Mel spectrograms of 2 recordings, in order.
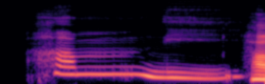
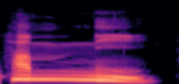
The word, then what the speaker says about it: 합니: So when you want to open your mouth again from that closed shape and you want to pronounce 니, what does it become? – 함니. – 함니. – 함니. – There's no room for the sound of P. Because yes. – your mouth is shut and then opened again.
